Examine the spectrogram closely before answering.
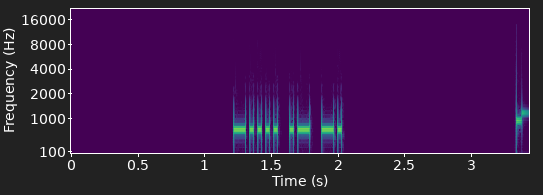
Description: Morse code, heard as a keyed tone, about 40 wpm, 700 Hz. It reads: 6AN
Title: Common Cut Numbers - 3-Digit 40wpm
